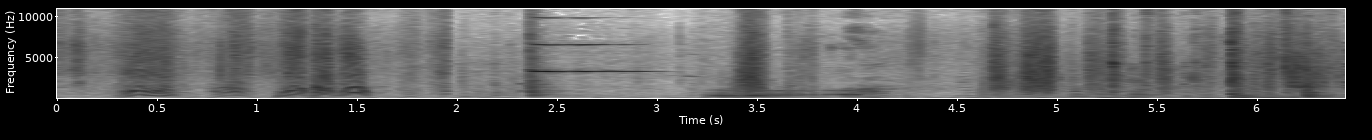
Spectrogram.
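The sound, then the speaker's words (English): A frozen car door is forced open in cold weather with a few harsh, ripping crackles and thuds. Strained grunting comes before and between the bursts. “Door was frozen.”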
